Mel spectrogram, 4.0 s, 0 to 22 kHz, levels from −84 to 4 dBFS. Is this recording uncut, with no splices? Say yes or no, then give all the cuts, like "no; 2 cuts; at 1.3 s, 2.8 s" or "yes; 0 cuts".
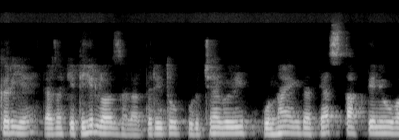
yes; 0 cuts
